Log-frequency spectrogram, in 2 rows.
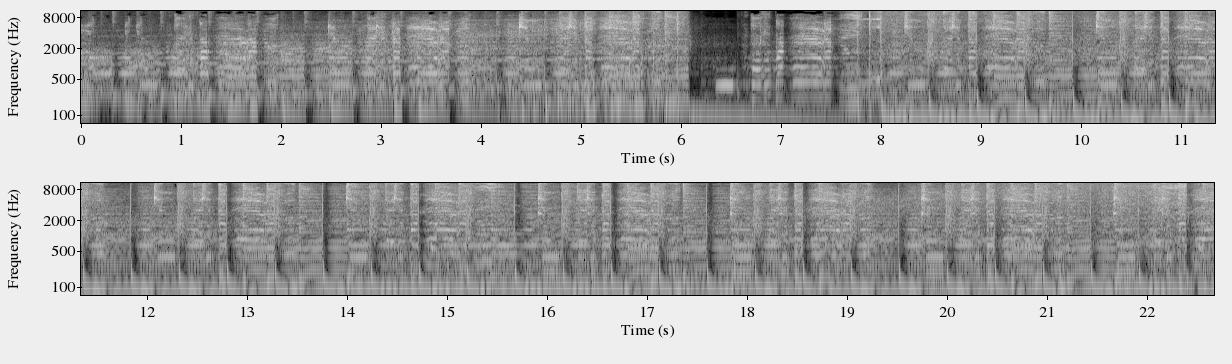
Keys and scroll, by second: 1.4 Escape, 2.4 Escape, 4.1 1, 4.2 0, 4.6 Return, 14.6 Escape, 15.1 m, 16.6 Escape, 17.9 Escape.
